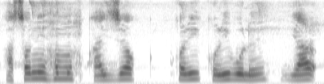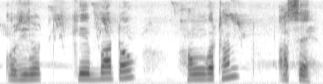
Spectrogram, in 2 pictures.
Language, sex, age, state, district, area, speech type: Assamese, male, 30-45, Assam, Sivasagar, rural, spontaneous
